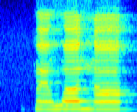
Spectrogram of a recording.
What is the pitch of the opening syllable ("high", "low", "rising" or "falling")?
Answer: low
